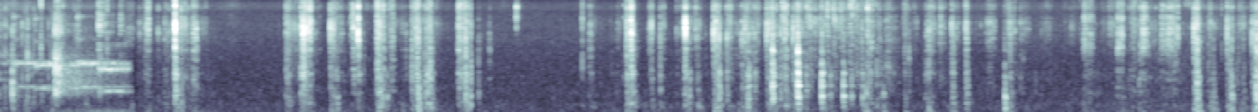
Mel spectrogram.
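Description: Irregular clicks and taps of toy figurines being handled and hopped along a hard surface, with short quiet gaps. Background music plays for the first second or so, then stops.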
